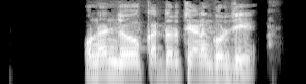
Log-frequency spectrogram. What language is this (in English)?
Sindhi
